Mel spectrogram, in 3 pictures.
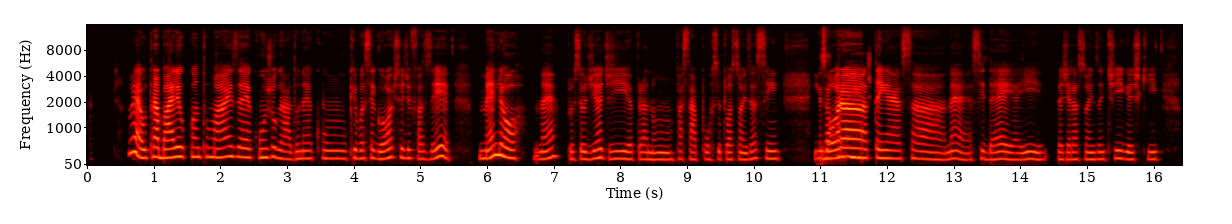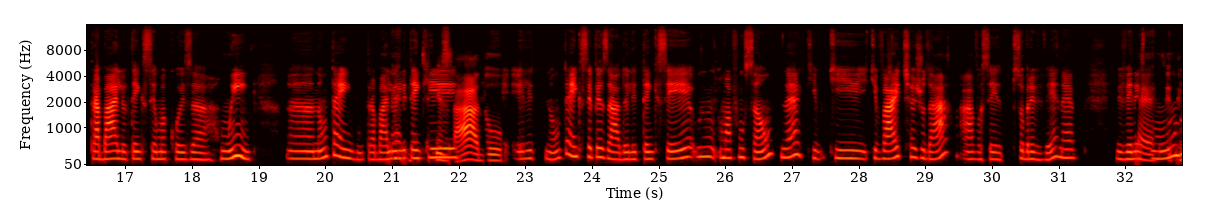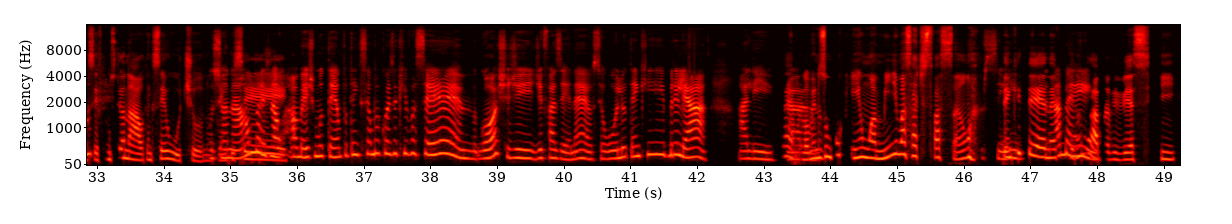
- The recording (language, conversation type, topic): Portuguese, podcast, Quando você percebeu que estava perto do esgotamento profissional?
- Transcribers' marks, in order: chuckle; laughing while speaking: "assim"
